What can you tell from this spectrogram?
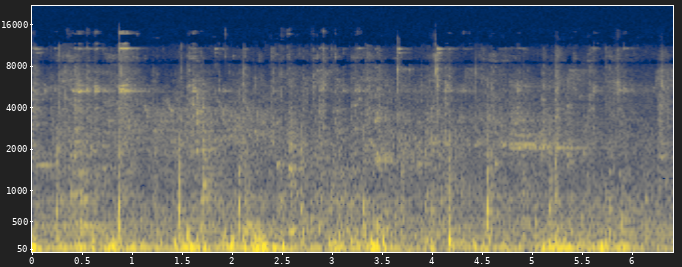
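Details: Percheron horse being driven, hooves striking the ground in a quick uneven clip-clop of low thuds, fairly quiet, with faint background hiss.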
